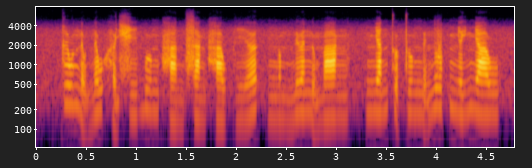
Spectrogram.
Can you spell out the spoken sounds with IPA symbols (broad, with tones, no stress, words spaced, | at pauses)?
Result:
kɨ˧w nə̰˧˨w nə˧whə̰˧˨j xi˨˦ɓu˧ŋha˨˩n sa˨˩ŋha˨˩wki˨˦ə̯ | ŋə˨˩mnɨ˧ə̯nṵ˧˨ma˧ŋ | ɲa˨˦nt̪ṵ˧˨ t̪u˧ŋɨ̰˧˥nvə˦˥p̚ ɲə˨˦jɲa˧w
